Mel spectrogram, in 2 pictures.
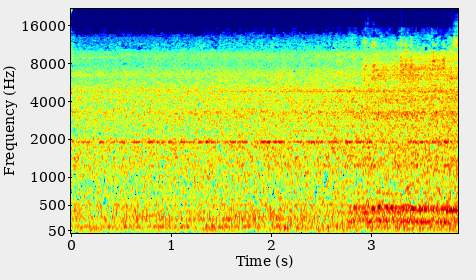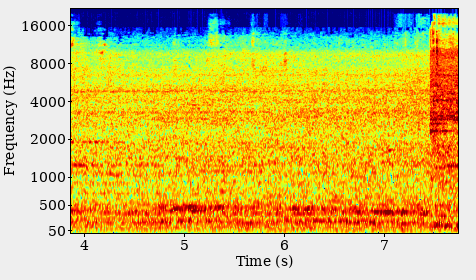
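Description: A steady low rumble of a passenger train slowly pulling away from Manchester Airport station, building gradually in loudness with a faint high hiss near the end; no voices.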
